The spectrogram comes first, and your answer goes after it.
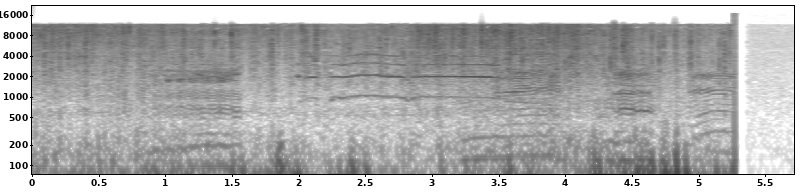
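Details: Alarday goats on a farm in Saudi Arabia, bleating in drawn-out, wavering tones, with several overlapping calls and a strong low wind rumble throughout.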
